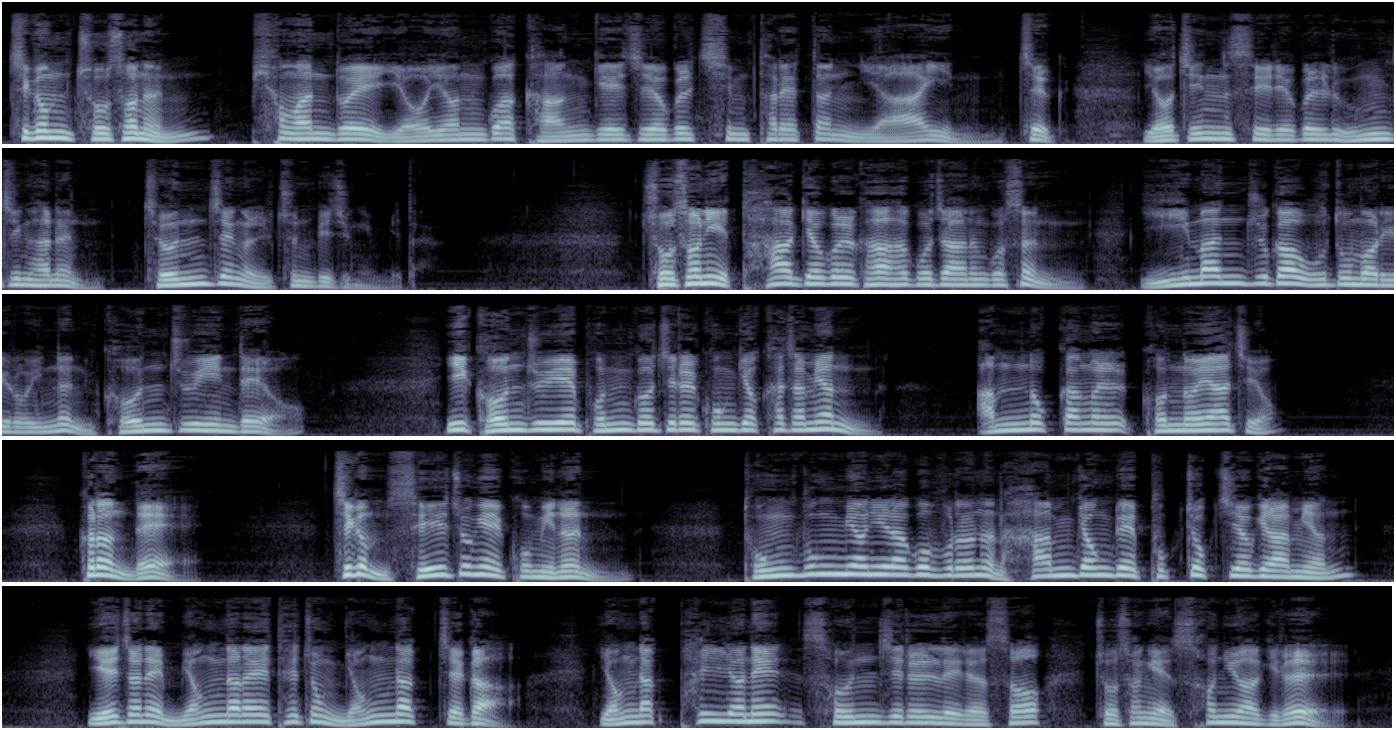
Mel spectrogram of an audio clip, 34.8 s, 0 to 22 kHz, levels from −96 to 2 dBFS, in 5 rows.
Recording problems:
none

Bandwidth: 15.5 kHz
